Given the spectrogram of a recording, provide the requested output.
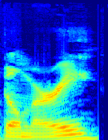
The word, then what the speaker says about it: Bilmuri: There's a band called Bill Murray. It's not the actor Bill Murray, but it's spelled Bilmuri, and they have they do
